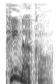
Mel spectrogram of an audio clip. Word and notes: pinochle: British English

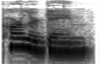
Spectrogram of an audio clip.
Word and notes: parlour game: American English

